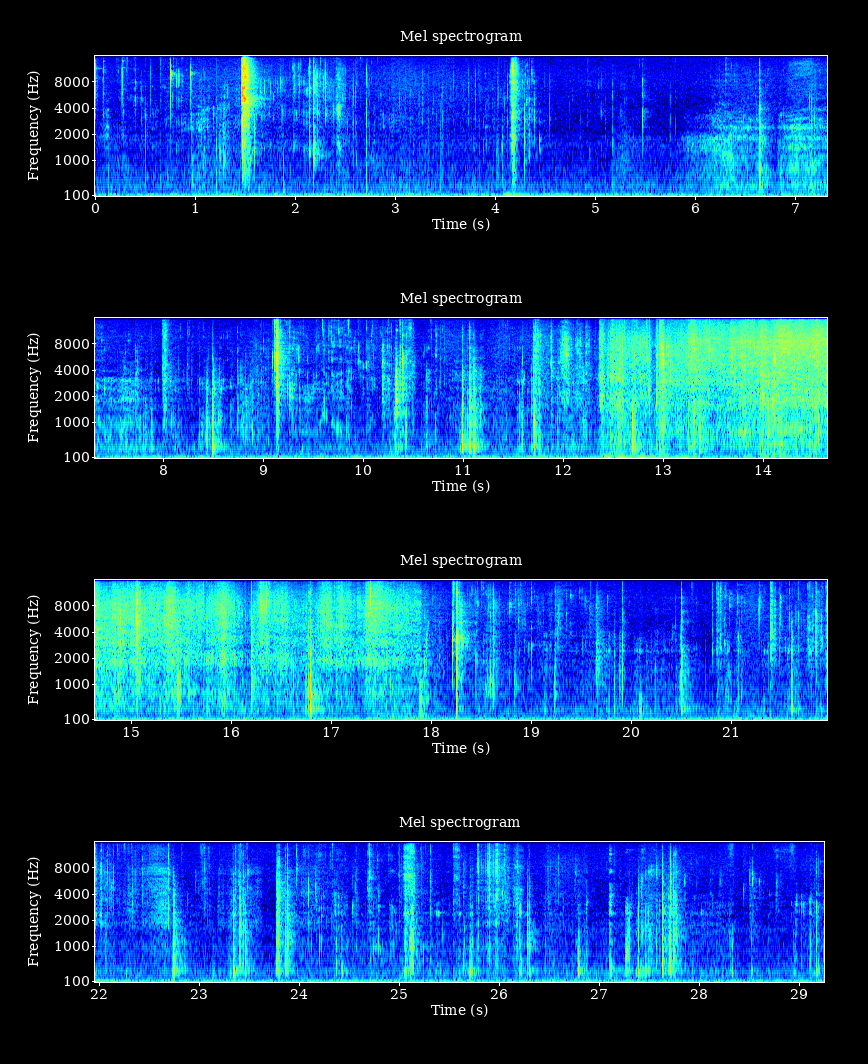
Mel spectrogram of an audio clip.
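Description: Close-miked chewing of chicken, with many sharp wet mouth clicks and smacks and a denser stretch of crunchy chewing about halfway through.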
